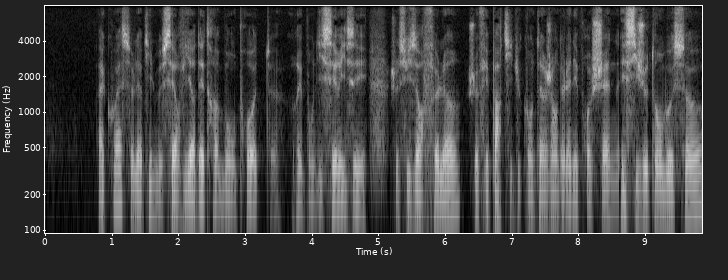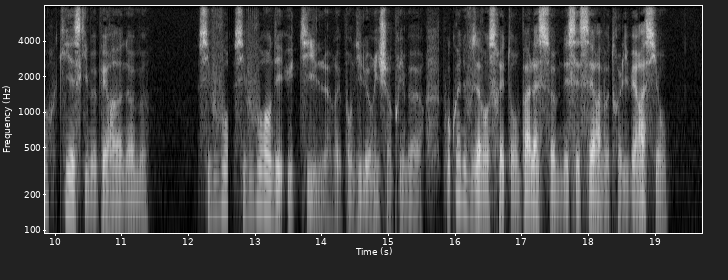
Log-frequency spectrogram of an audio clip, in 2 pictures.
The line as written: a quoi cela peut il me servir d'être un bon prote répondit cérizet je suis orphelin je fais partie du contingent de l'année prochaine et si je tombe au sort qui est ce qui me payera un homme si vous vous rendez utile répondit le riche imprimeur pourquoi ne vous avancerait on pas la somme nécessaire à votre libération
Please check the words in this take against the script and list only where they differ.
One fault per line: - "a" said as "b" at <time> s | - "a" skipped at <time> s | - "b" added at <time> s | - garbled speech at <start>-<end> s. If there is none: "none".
- "peut" skipped at 1.4 s
- "si vous vous" added at 12.7 s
